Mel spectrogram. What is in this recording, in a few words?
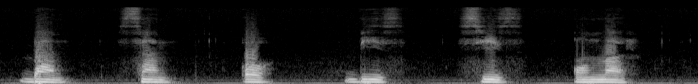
turkish pronouns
